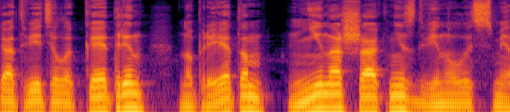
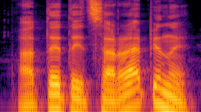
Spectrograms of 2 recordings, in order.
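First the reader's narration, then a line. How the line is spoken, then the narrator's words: Mocking question. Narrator (Russian): насмешливо уточнил я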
